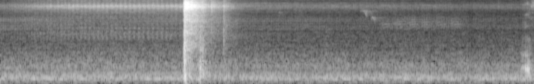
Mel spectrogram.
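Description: A single sharp crack from a Hatsan Tactdriver air rifle fired at a highline wire, loud and close, with a short decaying tail, then quiet with a faint later tick.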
